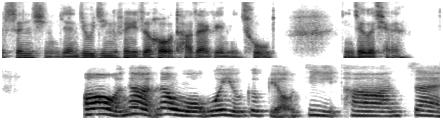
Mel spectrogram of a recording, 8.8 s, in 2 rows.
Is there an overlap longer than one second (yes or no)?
no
